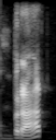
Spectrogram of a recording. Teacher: Então, aqui está escrito a palavra irmão, ó, brat, brat. Quando eu falo brat, é um encosto com pontinha de língua nos dentes de cima.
